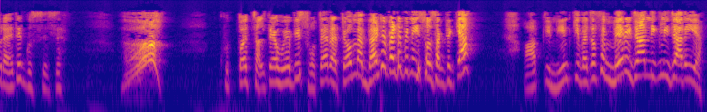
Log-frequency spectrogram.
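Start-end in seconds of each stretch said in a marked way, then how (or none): 1.6-8.8 loud, high angry outburst; furious yell. Acted. Wife yelling at her husband for waking her, furious. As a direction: explode at him in fury. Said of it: "वो इतनी जोर से चिल्लाई".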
